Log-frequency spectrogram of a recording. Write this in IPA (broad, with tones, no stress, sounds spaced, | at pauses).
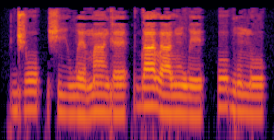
d͡ʒ o˦ | ʃ i˨ w ɛ˨ m ã˧ ɡ ɛ˧ | d a˦ l a˧ l ũ˧ w e˧ | o˦ ɡ ũ˧ n o˧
